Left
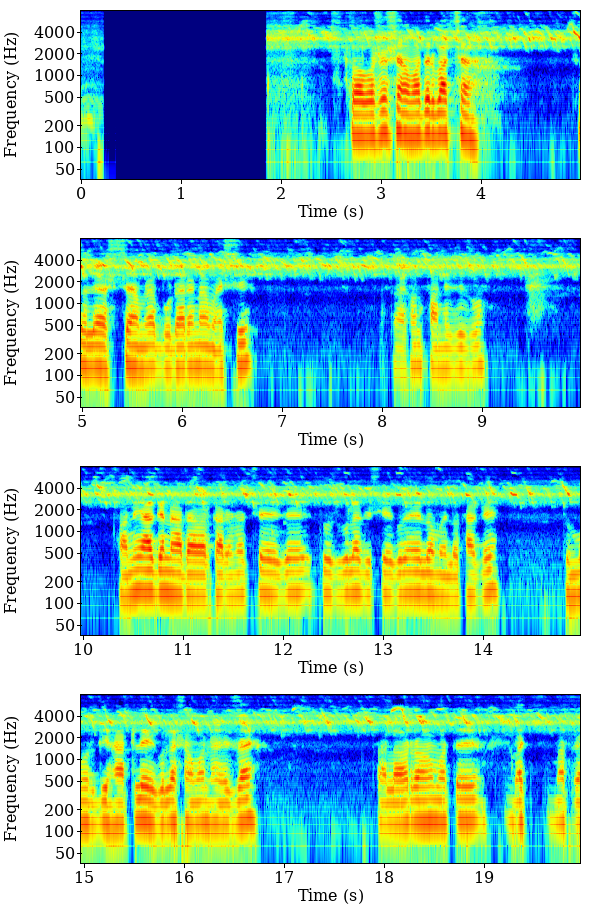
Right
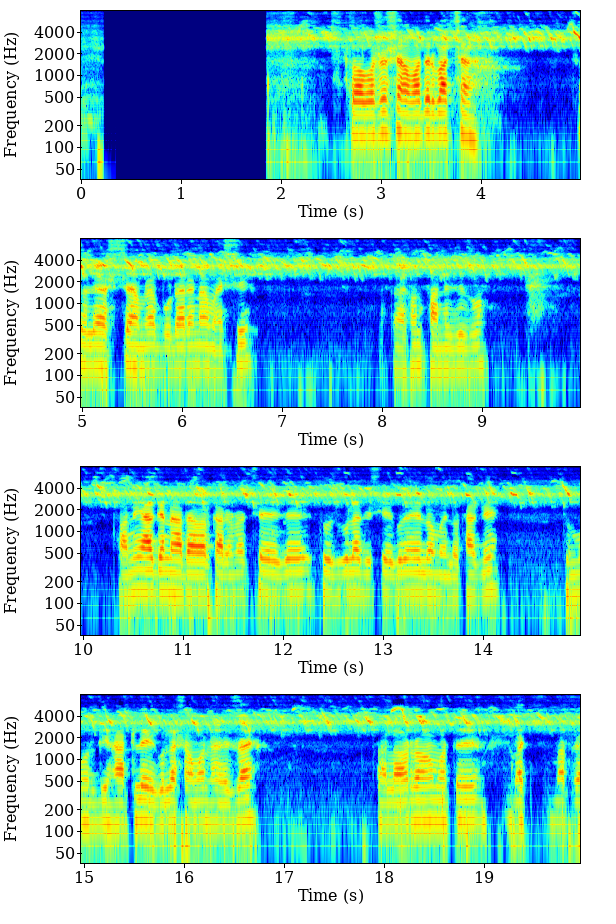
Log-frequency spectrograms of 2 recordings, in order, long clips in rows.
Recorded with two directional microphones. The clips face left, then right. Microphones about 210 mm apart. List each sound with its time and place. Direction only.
2.6 s speech: 15° left (ahead or behind); by 4.3 s 35° left (ahead or behind)
4.9 s speech: 25° left (ahead or behind)
8.1 s chicken: 10° left (ahead or behind)
10.3 s speech: 25° left (ahead or behind)
14.8 s speech: 40° left (ahead or behind); by 16.7 s 20° left (ahead or behind)
17.9 s speech: 30° left (ahead or behind)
